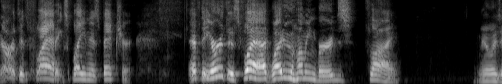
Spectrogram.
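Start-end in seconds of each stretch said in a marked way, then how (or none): 0.0-6.0 high, mocking singsong; mocking globers. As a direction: parody the globers' taunts. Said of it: "Globers be like".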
